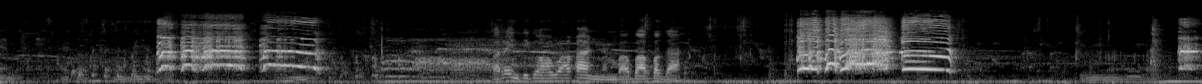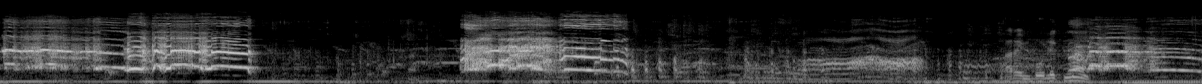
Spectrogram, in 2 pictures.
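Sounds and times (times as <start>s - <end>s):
roosters crowing: 0.0s - 6.9s, 7.8s - 10.4s, 11.0s - 24.0s.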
